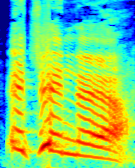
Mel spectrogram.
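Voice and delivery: slow, drawn-out high bellow; Italian papa bellowing. Retold or imitated. Papa answering about spices, hammed-up slow bellow. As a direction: roar it back, stretching the words. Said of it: "He says".

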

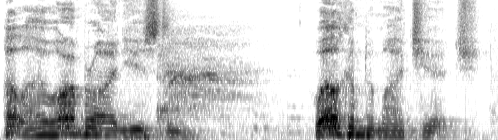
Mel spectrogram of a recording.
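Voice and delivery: mock walrus-like preacher voice; slow, hammed-up send-up of a preacher's welcome; Brian Houston. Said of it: "He's taking off Brian Houston. He sounded like a walrus".

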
